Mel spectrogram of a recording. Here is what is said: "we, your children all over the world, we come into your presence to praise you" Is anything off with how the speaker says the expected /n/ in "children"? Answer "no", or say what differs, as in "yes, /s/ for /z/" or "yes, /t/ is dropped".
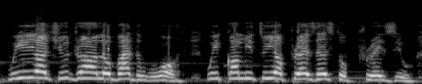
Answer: yes, /n/ is dropped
